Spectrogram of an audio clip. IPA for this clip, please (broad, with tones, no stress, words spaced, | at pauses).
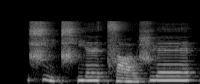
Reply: ɕi˥˨t͡ɕʰjɛ˦ t͡sɑ˨˩ʊ̯ɕɥɛ˦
